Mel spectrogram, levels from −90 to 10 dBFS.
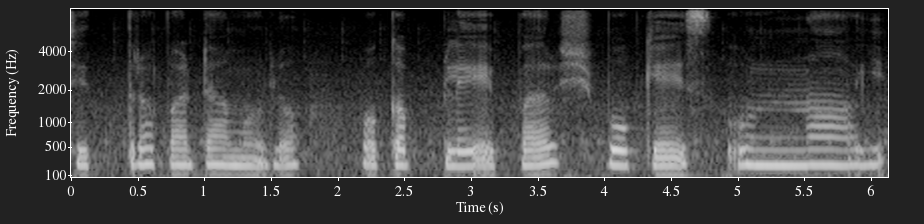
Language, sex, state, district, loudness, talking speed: Telugu, female, Andhra Pradesh, Sri Satya Sai, -17 LUFS, 50 wpm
